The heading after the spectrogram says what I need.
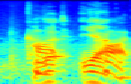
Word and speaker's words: caught: cot caught cot と caught 母音は英語で… 子音じゃなくて何だっけ？バウル？そう母音が違うんだ日本語は覚えてたけど英語は忘れてた Caught は「つかむ」って意味ボールをつかむ Cot は「小さなベッド」って意味小さなベッドだから僕の世代でカルフォルニアにいたほとんどの人が cot と caughtを同じように発音した「the catch is caught」「bed is cot」そうでもお母さんは違いが分かるよね？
